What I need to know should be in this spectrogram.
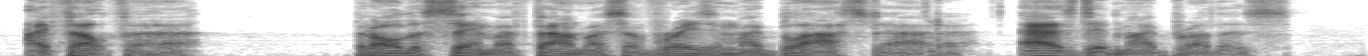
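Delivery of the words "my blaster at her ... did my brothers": ordinary delivery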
